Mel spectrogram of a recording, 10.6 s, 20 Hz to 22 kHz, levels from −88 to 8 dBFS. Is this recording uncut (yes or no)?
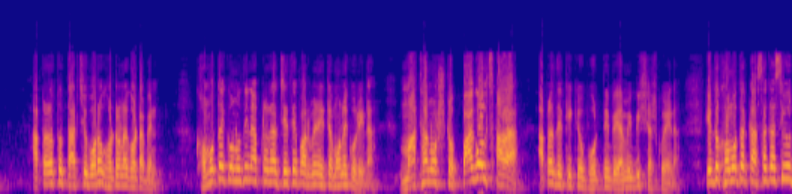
yes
